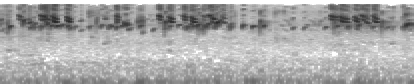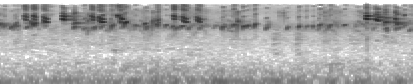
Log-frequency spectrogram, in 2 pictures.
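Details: A goldfinch sings several bursts of tinkling, high-pitched twittering mixed with sharp metallic notes. The phrases start and stop, with short quiet breaks between them.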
